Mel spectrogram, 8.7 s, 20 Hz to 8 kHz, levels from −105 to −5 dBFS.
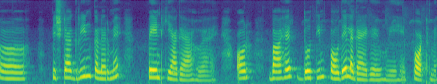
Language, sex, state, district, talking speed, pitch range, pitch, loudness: Hindi, female, Bihar, Kishanganj, 145 wpm, 195-260 Hz, 235 Hz, -16 LUFS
